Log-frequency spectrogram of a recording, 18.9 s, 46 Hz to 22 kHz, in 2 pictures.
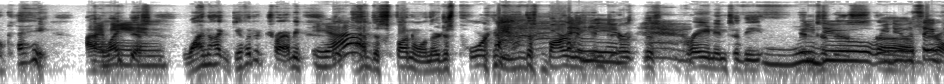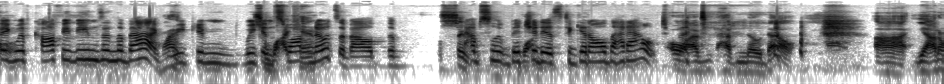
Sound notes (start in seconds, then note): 4.8 laughs; 16.1 laughs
